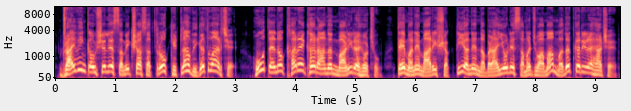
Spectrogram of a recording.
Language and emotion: Gujarati, happy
